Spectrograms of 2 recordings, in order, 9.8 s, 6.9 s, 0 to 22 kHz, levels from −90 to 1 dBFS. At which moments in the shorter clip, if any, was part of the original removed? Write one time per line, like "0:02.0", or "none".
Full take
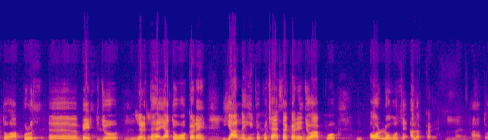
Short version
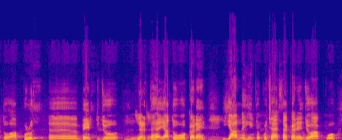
none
